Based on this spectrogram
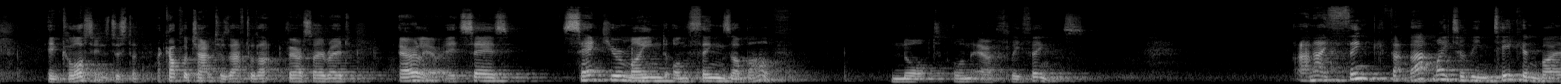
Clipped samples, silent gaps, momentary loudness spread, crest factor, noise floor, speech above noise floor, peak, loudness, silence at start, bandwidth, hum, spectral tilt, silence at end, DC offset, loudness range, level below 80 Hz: under 0.1%; none; 12 LU; 18 dB; -62 dBFS; 36 dB; -10 dBFS; -27 LUFS; 0 s; 16.5 kHz; none; -5 dB/octave; 0 s; under 0.1%; 9 LU; -78 dBFS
